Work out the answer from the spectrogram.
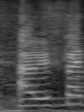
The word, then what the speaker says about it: AEPHAT: Arifat, ça s'écrit A-E-P-H-A-T.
